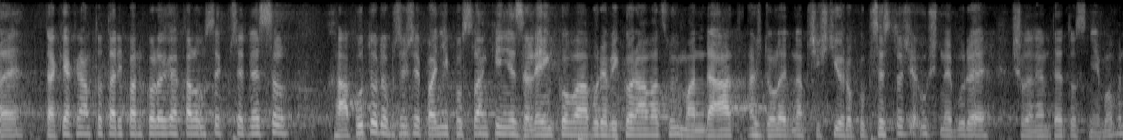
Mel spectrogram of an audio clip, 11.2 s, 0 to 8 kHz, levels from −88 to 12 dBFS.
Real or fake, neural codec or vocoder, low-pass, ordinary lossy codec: fake; vocoder, 44.1 kHz, 128 mel bands, Pupu-Vocoder; 7.2 kHz; Opus, 16 kbps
